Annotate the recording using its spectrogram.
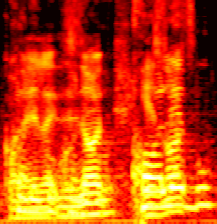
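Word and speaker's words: Korle Bu: But we've kind of It's like not Kolebu. Kolebu.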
